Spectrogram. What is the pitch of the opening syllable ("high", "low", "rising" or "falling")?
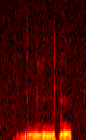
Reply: low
